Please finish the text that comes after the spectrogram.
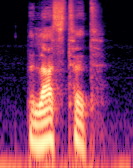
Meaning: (verb) past participle of belasten; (adjective) loaded, burdened, charged; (verb) inflection of belasten: 1. third-person singular present 2. second-person plural present 3. plural imperative
- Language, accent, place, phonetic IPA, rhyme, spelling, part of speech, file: German, Germany, Berlin, [bəˈlastət], -astət, belastet, adjective / verb, De-belastet.ogg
